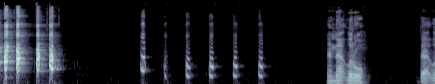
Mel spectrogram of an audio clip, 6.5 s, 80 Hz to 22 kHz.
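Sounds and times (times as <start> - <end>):
two turkey hens calling while squabbling and pecking: 0.0 - 0.9
soft turkey hen clucks: 0.0 - 1.0, 2.1 - 4.0
speech: 4.9 - 5.6, 6.3 - 6.5.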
